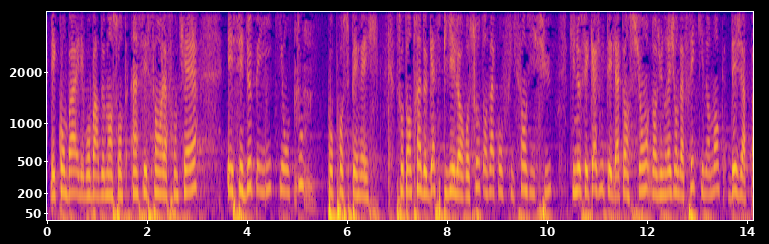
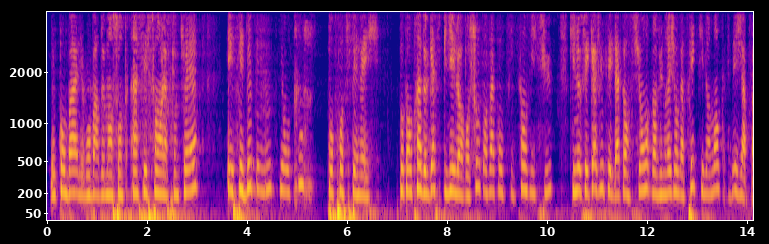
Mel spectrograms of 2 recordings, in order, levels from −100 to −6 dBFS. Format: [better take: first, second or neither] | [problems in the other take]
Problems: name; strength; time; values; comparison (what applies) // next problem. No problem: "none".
first | noise reduction (neural mask model DeepFilterNet 3)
